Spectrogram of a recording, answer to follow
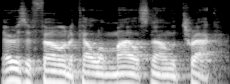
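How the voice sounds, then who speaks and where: A man's voice: on the low side, quick pace, roomy sound, natural voice. A man voicing an impassive, accusing train conductor in an audiobook, terse and pointed. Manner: flat, terse, pointedly emphatic.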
